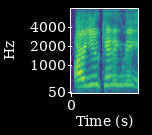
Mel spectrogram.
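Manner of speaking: high-pitched retold disbelief; can't believe what you're being told; incredulous. Telling mom's celebrity story, incredulous.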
